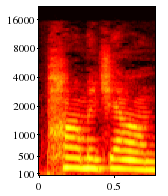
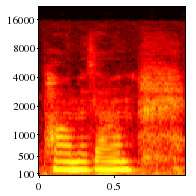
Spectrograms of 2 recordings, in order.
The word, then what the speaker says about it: parmesan: like you've put like parmesan cheese on top yeah um or should i say parmesan cheese i think that's how it's actually pronounced that was me being very british calling it parmesan anyway yeah i think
